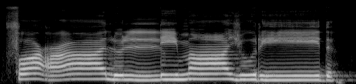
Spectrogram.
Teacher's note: دال کے اوپر قلقلہ ہے تو دال کو ہلکا سا ہلا کے پڑھنا ہے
